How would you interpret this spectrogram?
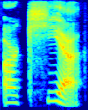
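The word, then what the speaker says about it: archaea: in this video but do not say ARA it is Aria I didn't think to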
